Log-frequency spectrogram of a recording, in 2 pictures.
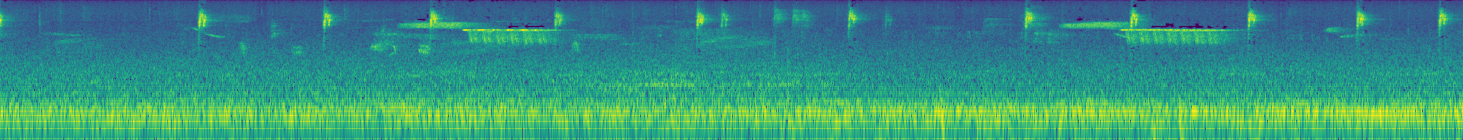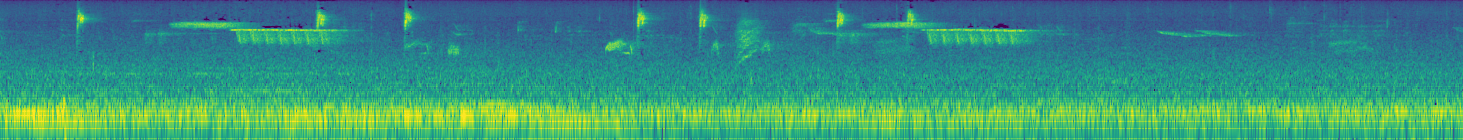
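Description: Birds chirping: short, sharp, high chirps and a buzzy trill, the same phrase coming back about every six seconds, over a low steady hum.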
